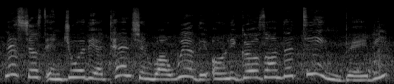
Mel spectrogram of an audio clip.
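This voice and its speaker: A woman's voice: sits high, very animated, a little fast. A young woman acting a sassy, teasing superheroine in a motion comic. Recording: clear background ambience noise.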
